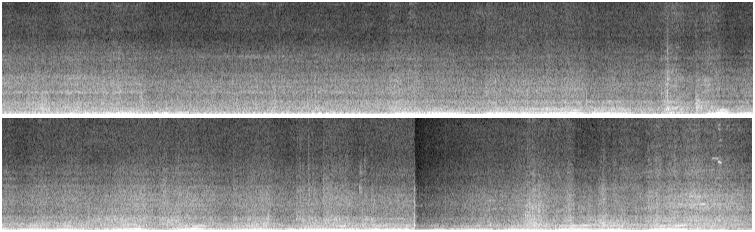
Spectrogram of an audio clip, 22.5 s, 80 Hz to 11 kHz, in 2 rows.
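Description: A Nissan R32 GTR driven onto a trailer: a loud, close engine that revs up and down repeatedly in rising and falling surges, with a steady idle between blips.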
